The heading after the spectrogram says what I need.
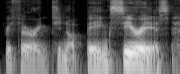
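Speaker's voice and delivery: ordinary talk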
